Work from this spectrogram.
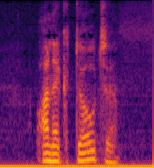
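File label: "anecdote", Dutch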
